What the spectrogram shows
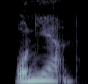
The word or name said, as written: rundjern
